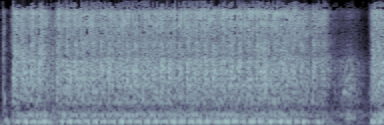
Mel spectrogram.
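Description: A faulty car engine sputters roughly as the ignition is turned and it tries to start, firing in rapid, uneven bursts like a machine gun, loud and harsh, briefly dropping out near the end before kicking back in.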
